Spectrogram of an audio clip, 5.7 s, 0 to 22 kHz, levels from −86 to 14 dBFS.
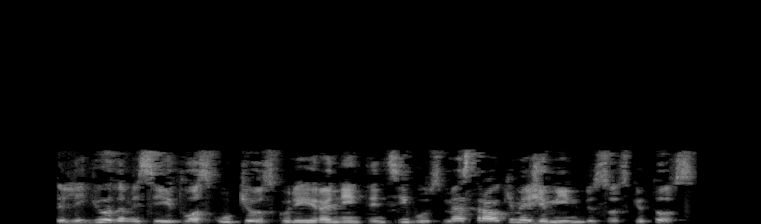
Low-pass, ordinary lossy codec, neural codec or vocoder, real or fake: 7.2 kHz; MP3, 32 kbps; none; real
